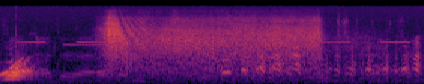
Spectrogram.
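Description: A model rocket launches with a sharp hissing whoosh.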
